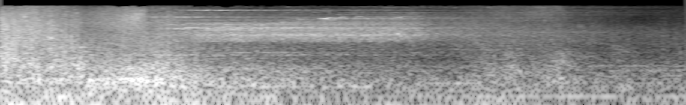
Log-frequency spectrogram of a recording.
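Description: A triumphant musical fanfare swells and fades.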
